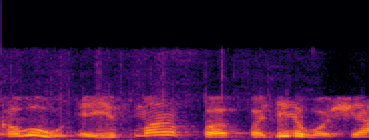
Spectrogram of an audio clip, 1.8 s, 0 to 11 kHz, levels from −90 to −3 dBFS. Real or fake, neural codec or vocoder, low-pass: real; none; 7.2 kHz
